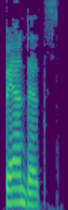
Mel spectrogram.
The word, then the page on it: bandits: British English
